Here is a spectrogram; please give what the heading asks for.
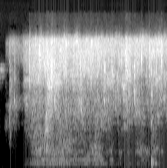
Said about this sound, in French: il y a quelqu'un qui fait sa douche là et qui a laissé le robinet ouvert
